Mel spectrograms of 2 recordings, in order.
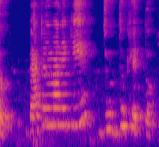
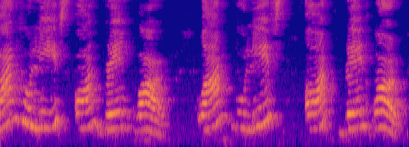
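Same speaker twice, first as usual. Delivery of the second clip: slow dictation; slower than usual. Shown as a demonstration. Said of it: "dictating a definition slowly".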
